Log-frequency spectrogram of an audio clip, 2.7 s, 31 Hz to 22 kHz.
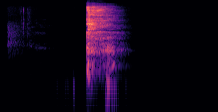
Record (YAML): cough_length: 2.7 s
cough_amplitude: 25866
cough_signal_mean_std_ratio: 0.25
survey_phase: beta (2021-08-13 to 2022-03-07)
age: 45-64
gender: Male
wearing_mask: 'No'
symptom_none: true
smoker_status: Never smoked
respiratory_condition_asthma: false
respiratory_condition_other: false
recruitment_source: REACT
submission_delay: 2 days
covid_test_result: Negative
covid_test_method: RT-qPCR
